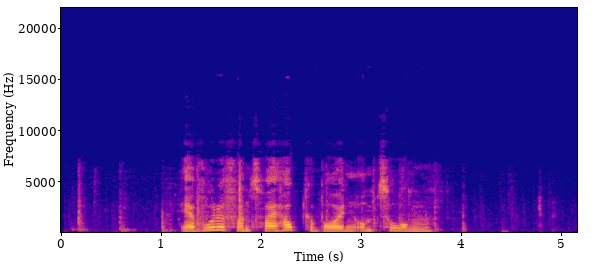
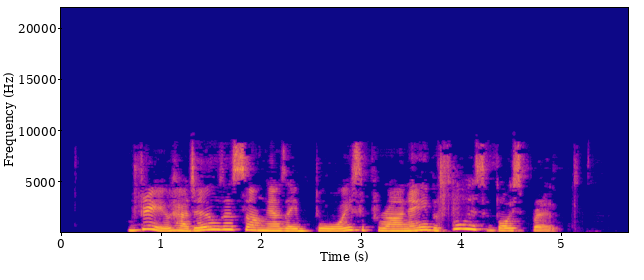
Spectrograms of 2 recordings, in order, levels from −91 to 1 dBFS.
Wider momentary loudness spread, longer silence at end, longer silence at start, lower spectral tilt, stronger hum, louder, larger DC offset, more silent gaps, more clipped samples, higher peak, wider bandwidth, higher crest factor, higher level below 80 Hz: first, 10 LU vs 7 LU; first, 1.4 s vs 0.7 s; second, 0.15 s vs 0.7 s; about the same, -5 dB/octave vs -5.5 dB/octave; neither; about the same, -18 LUFS vs -16 LUFS; neither; neither; neither; first, -2 dBFS vs -6 dBFS; second, 7.8 kHz vs 9.2 kHz; first, 18 dB vs 10 dB; second, -68 dBFS vs -62 dBFS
